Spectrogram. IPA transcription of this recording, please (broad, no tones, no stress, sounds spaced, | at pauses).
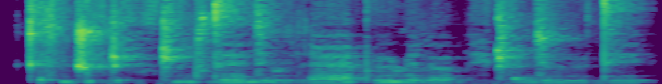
kʼ ɛ s n d͡ʒ u θ ɖ ɛ̰ θ ṳ θ ɖ æ̤ ɖ n d ṳ d̪ ɛː n z ḛ ɹ r æː pʼ ø ɹ ɛ l œː bʱ e̤ ɖ ɦ æ̰ n z øː d̪ e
